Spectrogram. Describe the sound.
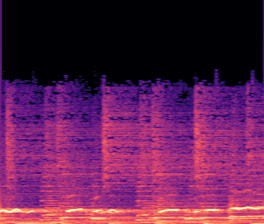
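A whistled melody rides over the instrumental backing of a played song, its clear, pure tone gliding and wavering through a cheerful tune above a steady, rhythmic accompaniment.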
